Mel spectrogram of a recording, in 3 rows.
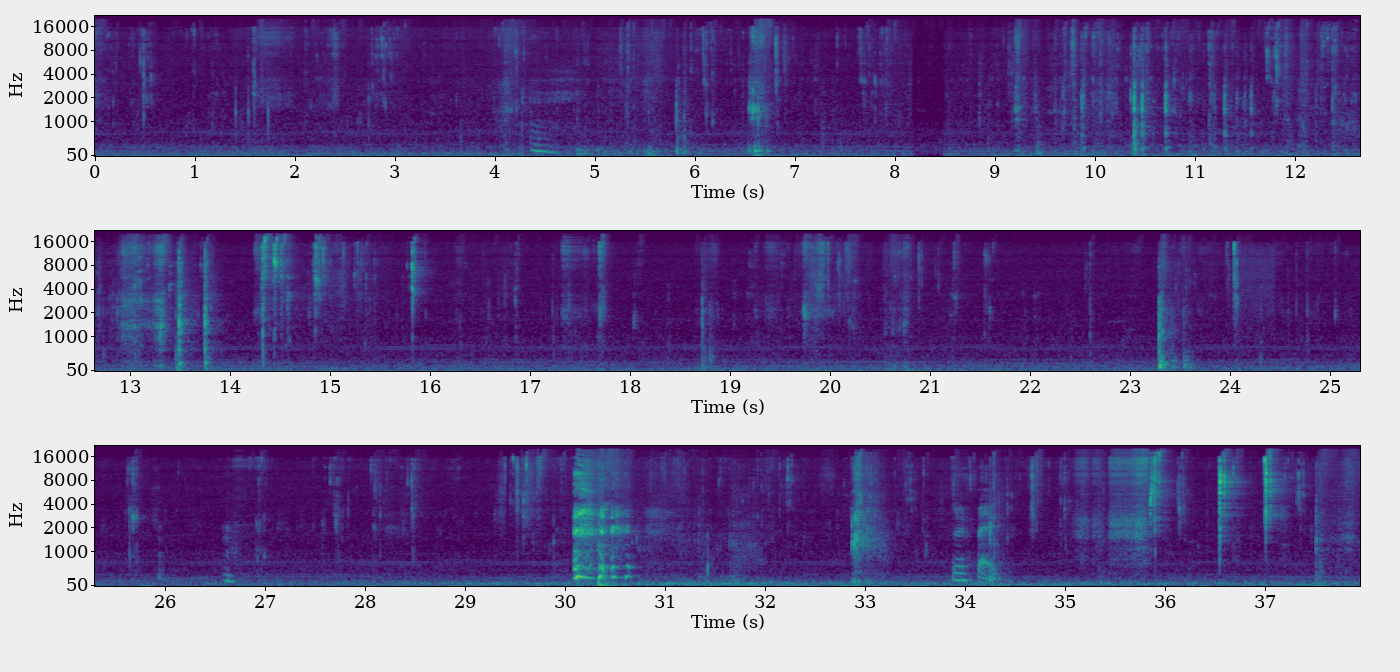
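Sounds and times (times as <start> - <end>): biting and chewing pizza: 0.0 - 37.9.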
